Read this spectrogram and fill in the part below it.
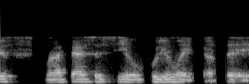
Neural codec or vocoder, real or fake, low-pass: none; real; 3.6 kHz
